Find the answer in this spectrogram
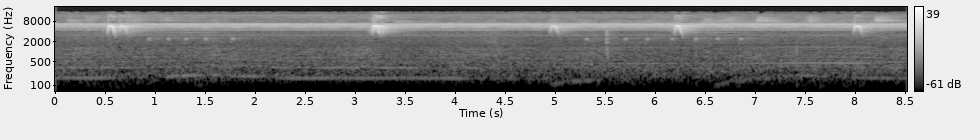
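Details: Purplish jacamar calling at 10am, 5 February 2014, near Shaime in Ecuador's Cordillera del Condor: five short, piercing high notes spaced one to three seconds apart against continuous loud insect buzzing.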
